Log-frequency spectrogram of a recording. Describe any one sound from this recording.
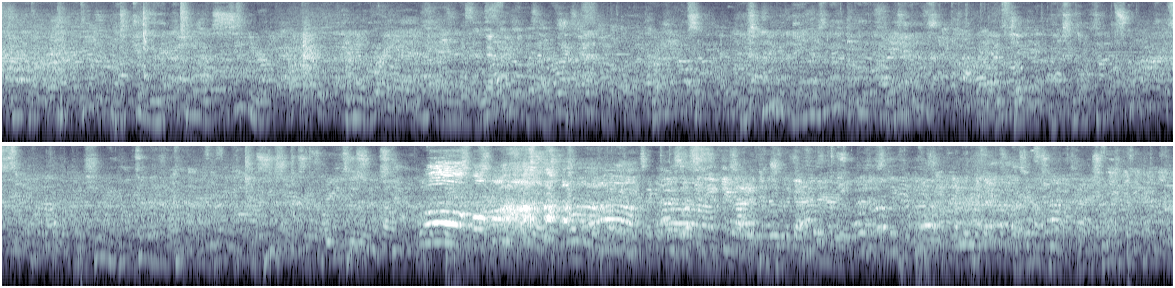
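A crowd of men chatter in a noisy room.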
